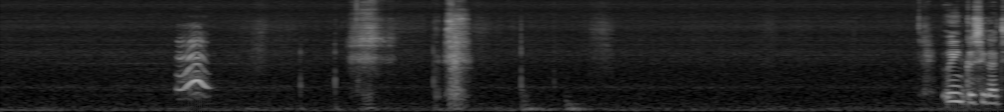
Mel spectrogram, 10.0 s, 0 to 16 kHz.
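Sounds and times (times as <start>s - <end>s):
high-pitched vocal call: 1.8s - 2.2s.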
